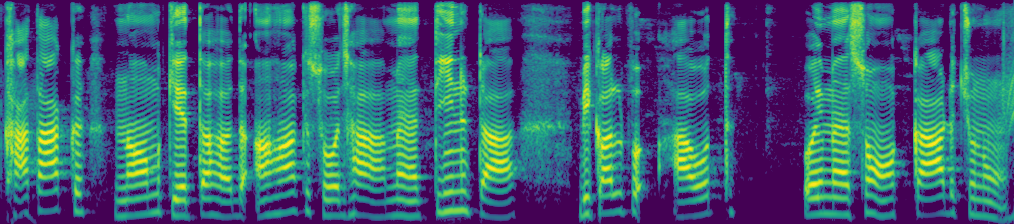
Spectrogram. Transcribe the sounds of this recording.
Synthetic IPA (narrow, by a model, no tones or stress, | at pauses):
kʰat̪aknamket̪əɦəd̪əɦãksod͡ʒʱamẽt̪inʈa | bikəlpaot̪ | oimẽsɔ̃kaɾɖt͡ʃunũ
